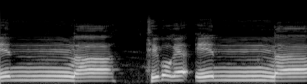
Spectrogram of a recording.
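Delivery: इन्ना with the nasal n held long. Shown as a demonstration. Quran teacher demonstrating to students, holding the nasal sound. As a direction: stretch the n of इन्ना through the nose. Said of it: "नून के ऊपर ज़बर को थोड़ा सा लंबा करेंगे".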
